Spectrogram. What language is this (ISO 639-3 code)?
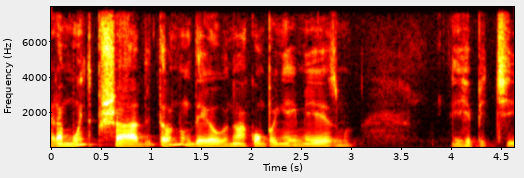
por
